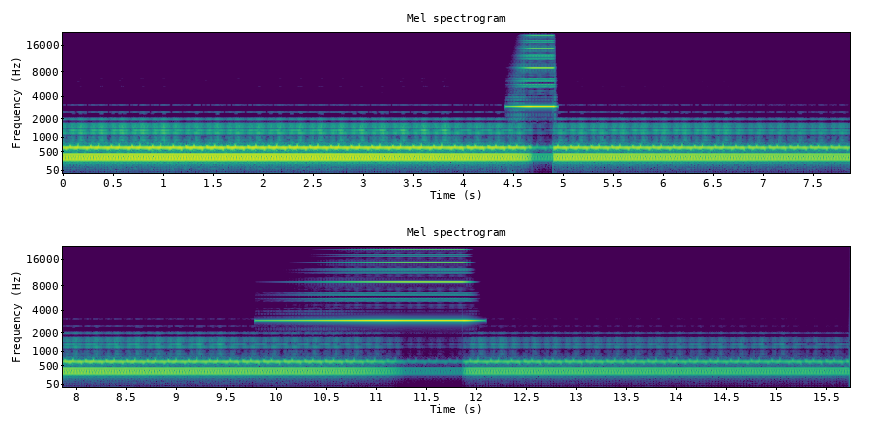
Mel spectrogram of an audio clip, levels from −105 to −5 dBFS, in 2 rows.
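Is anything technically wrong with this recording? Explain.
Yes, there's loudspeaker feedback squeal at 4.43–4.96 s and 9.79–12.11 s. A mic is hearing its own speaker, and the loop gain tops one at 3 kHz. That tone swells quickly the first time and over about a second and a half the second time, ending a few dB above the sound.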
